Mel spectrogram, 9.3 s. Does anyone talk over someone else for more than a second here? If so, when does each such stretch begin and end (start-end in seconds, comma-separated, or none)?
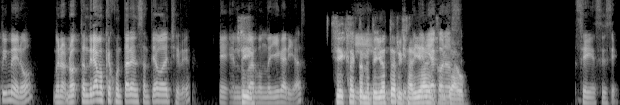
5.2-7.0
